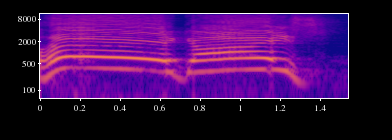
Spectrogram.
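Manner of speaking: high, loud shout; yell. Shown as a demonstration. Trainer yelling to show dogs the noise is realistic, loud yell. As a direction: holler out to the room. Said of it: "If I yell".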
